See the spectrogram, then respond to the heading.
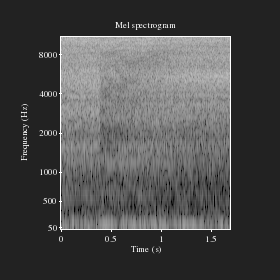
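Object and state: Nothing is struck.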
